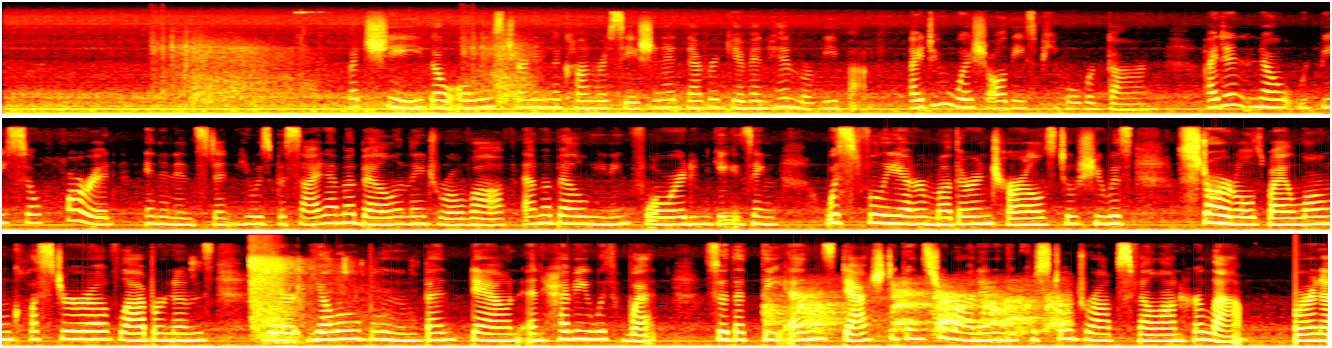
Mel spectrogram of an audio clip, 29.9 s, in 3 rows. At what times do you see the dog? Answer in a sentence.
You can hear the dog from 25.6 to 27.9 s.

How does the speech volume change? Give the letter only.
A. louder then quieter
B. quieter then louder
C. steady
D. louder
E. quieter
D.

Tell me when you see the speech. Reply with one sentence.
The speech can be heard from 2.6 to 29.8 s.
